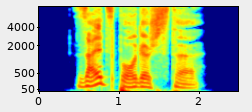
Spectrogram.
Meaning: inflection of salzburgisch: 1. strong/mixed nominative/accusative feminine singular superlative degree 2. strong nominative/accusative plural superlative degree
- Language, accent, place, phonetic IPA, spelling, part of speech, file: German, Germany, Berlin, [ˈzalt͡sˌbʊʁɡɪʃstə], salzburgischste, adjective, De-salzburgischste.ogg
